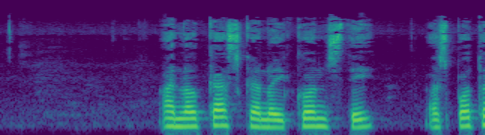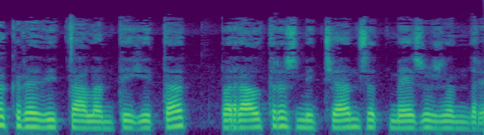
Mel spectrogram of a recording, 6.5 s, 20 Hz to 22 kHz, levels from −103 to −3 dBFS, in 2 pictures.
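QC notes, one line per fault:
0.93–0.98 s: frames out of order. Two adjacent blocks of about 21 ms each were decoded in swapped order, so this short stretch of speech plays its halves back to front. It is heard as a brief garbled flutter. No time is lost.
4.77–4.83 s, just after "es pot acreditar l'antiguitat": frames out of order. The same single-frame swap of about 21 ms blocks produces another quick flutter.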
